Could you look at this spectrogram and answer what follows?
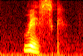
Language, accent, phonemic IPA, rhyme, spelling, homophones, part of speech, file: English, US, /ɹɪsk/, -ɪsk, risk, RISC, noun / verb, En-us-risk.ogg
- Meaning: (noun) 1. The probability of a negative outcome to a decision or event 2. The magnitude of possible loss consequent to a decision or event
